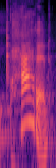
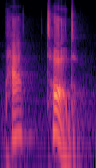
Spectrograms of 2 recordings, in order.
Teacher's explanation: when we say padded we stick in a vowel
